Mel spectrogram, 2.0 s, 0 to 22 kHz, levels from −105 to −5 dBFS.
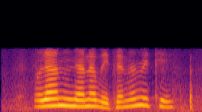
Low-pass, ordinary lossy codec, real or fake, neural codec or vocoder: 3.6 kHz; none; fake; codec, 16 kHz, 0.5 kbps, FunCodec, trained on Chinese and English, 25 frames a second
